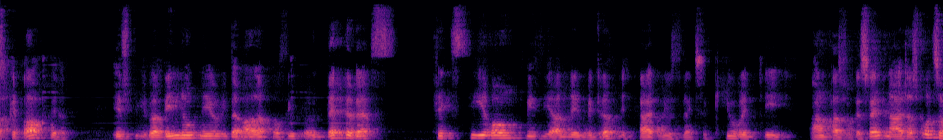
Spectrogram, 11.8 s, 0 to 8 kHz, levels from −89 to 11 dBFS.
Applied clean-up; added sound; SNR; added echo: neural mask model DeepFilterNet 3.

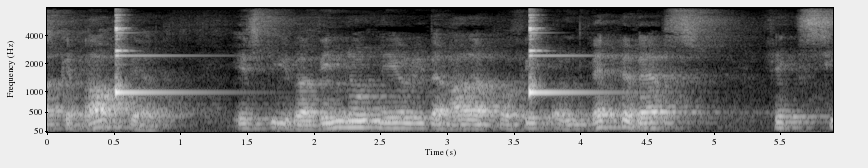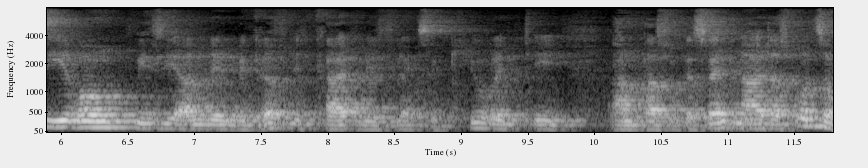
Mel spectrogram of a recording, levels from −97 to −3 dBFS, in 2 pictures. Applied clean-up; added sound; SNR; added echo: none; Bell; 0 dB; reverberation time 1.0 s.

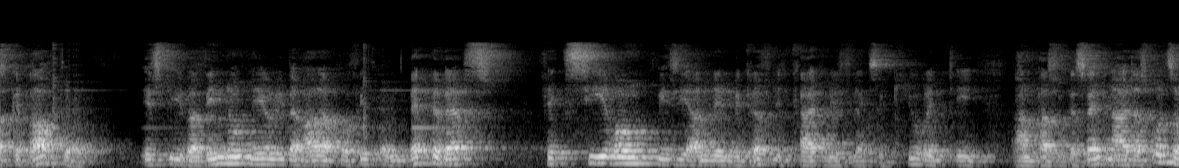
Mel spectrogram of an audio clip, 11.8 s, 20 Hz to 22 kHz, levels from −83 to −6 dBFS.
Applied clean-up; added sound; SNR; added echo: neural separator model SepFormer DNS4.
